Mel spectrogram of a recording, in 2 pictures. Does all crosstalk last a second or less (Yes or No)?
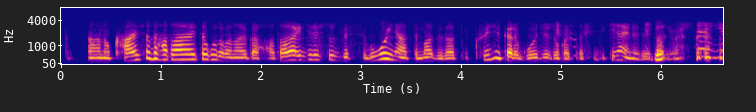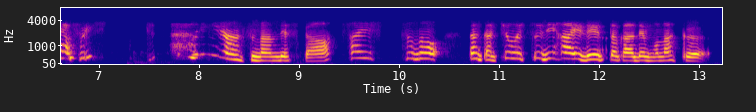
Yes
